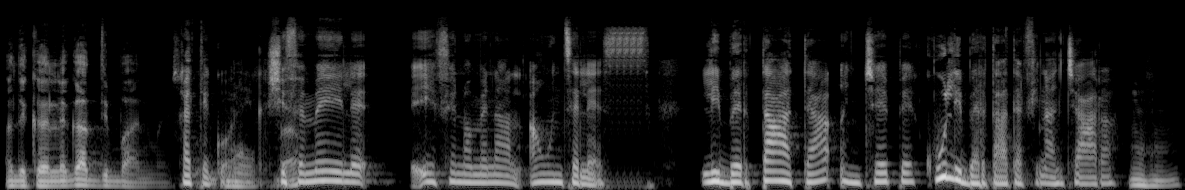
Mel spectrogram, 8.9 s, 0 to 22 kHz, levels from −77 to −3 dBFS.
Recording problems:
audio stuttering; at 4.5 s

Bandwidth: 15 kHz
